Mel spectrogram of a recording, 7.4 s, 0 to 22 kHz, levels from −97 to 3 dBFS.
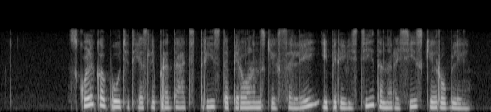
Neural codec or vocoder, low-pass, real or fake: none; 7.2 kHz; real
